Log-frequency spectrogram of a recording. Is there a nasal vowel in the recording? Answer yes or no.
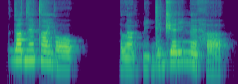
yes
